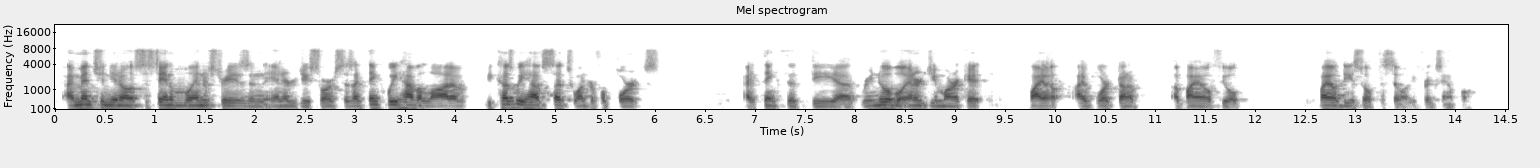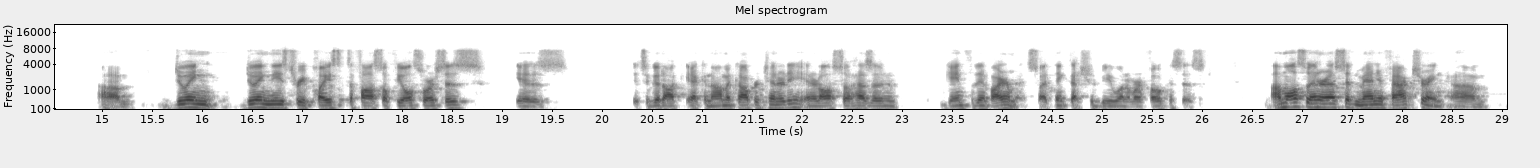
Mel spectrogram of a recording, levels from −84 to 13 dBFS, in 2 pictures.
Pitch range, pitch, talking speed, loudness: 100-130 Hz, 115 Hz, 170 wpm, -23 LUFS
